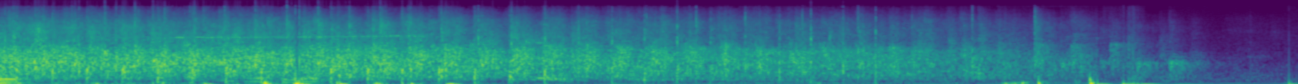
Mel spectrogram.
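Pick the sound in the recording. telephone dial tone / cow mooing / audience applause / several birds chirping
audience applause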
